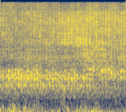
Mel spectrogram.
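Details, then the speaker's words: Ex-police Holden VZ Commodore petrol, warm idle after a drive, coarse rapid diesel-like clatter that worsens over time and mostly goes away after restart; cause undetermined. "she's already starting to sound a bit like a Commodore diesel and it gets worse and worse and worse apparently"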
